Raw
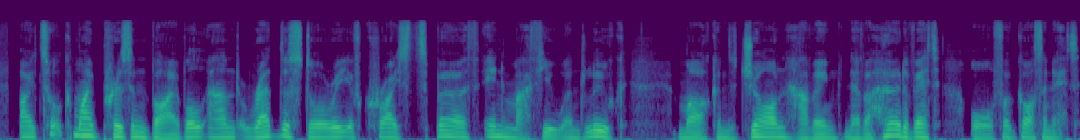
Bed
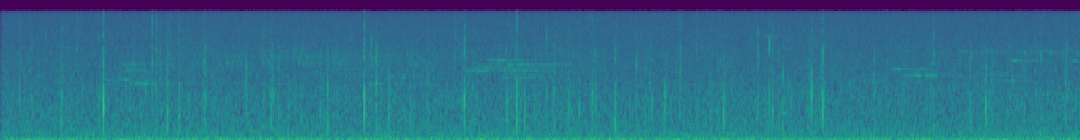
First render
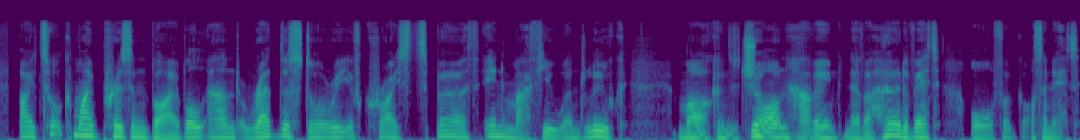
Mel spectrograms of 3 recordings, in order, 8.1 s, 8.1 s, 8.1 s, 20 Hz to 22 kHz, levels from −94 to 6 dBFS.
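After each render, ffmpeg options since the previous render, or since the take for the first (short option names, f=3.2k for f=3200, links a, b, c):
-filter_complex "[0:a]asettb=1/sr,asplit=3[a][b][c];[a]atrim=end=2.334[d];[b]atrim=start=2.33:end=3.6,asetpts=PTS-STARTPTS,afade=t=in:d=0.004:c=qsin,afade=t=out:st=1.266:d=0.004:c=qsin,equalizer=f=490:w=1.4:g=-6[e];[c]atrim=start=3.596[f];[d][e]acrossfade=d=0.004:c1=hsin:c2=qsin[g];[g][f]acrossfade=d=0.004:c1=qsin:c2=hsin,asettb=1/sr,asplit=3[h][i][j];[h]atrim=end=5.114[k];[i]atrim=start=5.11:end=6.24,asetpts=PTS-STARTPTS,afade=t=in:d=0.004:c=qsin,afade=t=out:st=1.126:d=0.004:c=qsin,asplit=2[l][m];[m]adelay=25,volume=-3.5dB[n];[l][n]amix=inputs=2:normalize=0,atrim=end_sample=49833[o];[j]atrim=start=6.236[p];[k][o]acrossfade=d=0.004:c1=hsin:c2=qsin[q];[q][p]acrossfade=d=0.004:c1=qsin:c2=hsin,asplit=2[r][s];[r]atrim=end=7.74,asetpts=PTS-STARTPTS,afade=t=out:st=7.33:d=0.41[t];[s]atrim=start=7.74,asetpts=PTS-STARTPTS,afade=t=in:d=0.004:c=hsin[u];[t][u]concat=n=2:v=0:a=1"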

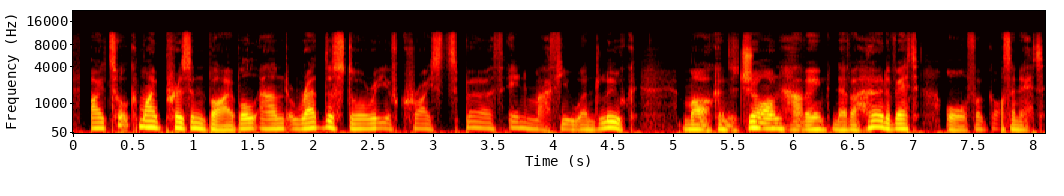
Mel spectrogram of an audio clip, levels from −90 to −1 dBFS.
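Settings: -filter_complex "[0:a]asettb=1/sr,asplit=3[a][b][c];[a]atrim=end=2.524[d];[b]atrim=start=2.52:end=4.16,asetpts=PTS-STARTPTS,afade=t=in:d=0.004:c=qsin,afade=t=out:st=1.636:d=0.004:c=qsin,acompressor=threshold=-35dB:ratio=4:attack=3.2:release=140:knee=1:detection=peak[e];[c]atrim=start=4.156[f];[d][e]acrossfade=d=0.004:c1=hsin:c2=qsin[g];[g][f]acrossfade=d=0.004:c1=qsin:c2=hsin"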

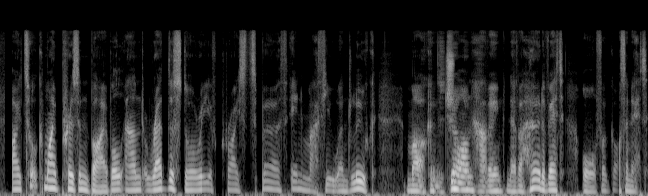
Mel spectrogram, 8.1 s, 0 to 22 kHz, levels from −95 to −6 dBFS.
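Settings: -filter_complex "[0:a]asplit=3[a][b][c];[a]afade=t=out:st=1.52:d=0.02[d];[b]agate=range=-34dB:threshold=-42dB:ratio=16:release=100:detection=peak,afade=t=in:st=1.52:d=0.02,afade=t=out:st=2.91:d=0.02[e];[c]afade=t=in:st=2.91:d=0.02[f];[d][e][f]amix=inputs=3:normalize=0,asettb=1/sr,asplit=3[g][h][i];[g]atrim=end=5.414[j];[h]atrim=start=5.41:end=5.88,asetpts=PTS-STARTPTS,afade=t=in:d=0.004:c=qsin,afade=t=out:st=0.466:d=0.004:c=qsin,asplit=2[k][l];[l]adelay=14,volume=-5.5dB[m];[k][m]amix=inputs=2:normalize=0,atrim=end_sample=20727[n];[i]atrim=start=5.876[o];[j][n]acrossfade=d=0.004:c1=hsin:c2=qsin[p];[p][o]acrossfade=d=0.004:c1=qsin:c2=hsin"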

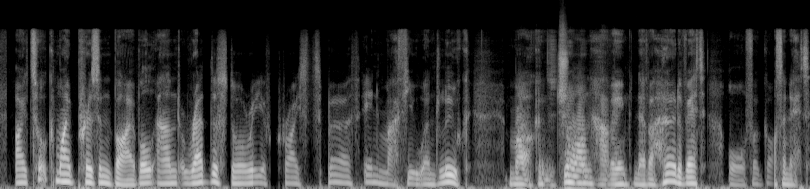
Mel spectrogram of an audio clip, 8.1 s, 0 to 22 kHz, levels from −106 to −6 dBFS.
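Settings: -filter_complex "[0:a]asettb=1/sr,asplit=3[a][b][c];[a]atrim=end=1.974[d];[b]atrim=start=1.97:end=3.71,asetpts=PTS-STARTPTS,afade=t=in:d=0.004:c=qsin,afade=t=out:st=1.736:d=0.004:c=qsin,lowpass=2.8k[e];[c]atrim=start=3.706[f];[d][e]acrossfade=d=0.004:c1=hsin:c2=qsin[g];[g][f]acrossfade=d=0.004:c1=qsin:c2=hsin,asettb=1/sr,asplit=3[h][i][j];[h]atrim=end=5.114[k];[i]atrim=start=5.11:end=6.15,asetpts=PTS-STARTPTS,afade=t=in:d=0.004:c=qsin,afade=t=out:st=1.036:d=0.004:c=qsin,aeval=exprs='(tanh(8.91*val(0)+0.6)-tanh(0.6))/8.91':c=same[l];[j]atrim=start=6.146[m];[k][l]acrossfade=d=0.004:c1=hsin:c2=qsin[n];[n][m]acrossfade=d=0.004:c1=qsin:c2=hsin,asettb=1/sr,asplit=3[o][p][q];[o]atrim=end=7.004[r];[p]atrim=start=7:end=7.74,asetpts=PTS-STARTPTS,afade=t=in:d=0.004:c=qsin,afade=t=out:st=0.736:d=0.004:c=qsin,acompressor=threshold=-43dB:ratio=2:attack=3.2:release=140:knee=1:detection=peak[s];[q]atrim=start=7.736[t];[r][s]acrossfade=d=0.004:c1=hsin:c2=qsin[u];[u][t]acrossfade=d=0.004:c1=qsin:c2=hsin"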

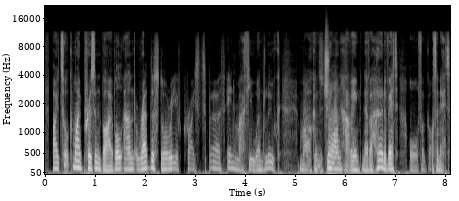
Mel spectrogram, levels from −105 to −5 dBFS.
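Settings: -filter_complex "[0:a]asplit=3[a][b][c];[a]afade=t=out:st=2.87:d=0.02[d];[b]acompressor=threshold=-42dB:ratio=6:attack=3.2:release=140:knee=1:detection=peak,afade=t=in:st=2.87:d=0.02,afade=t=out:st=3.34:d=0.02[e];[c]afade=t=in:st=3.34:d=0.02[f];[d][e][f]amix=inputs=3:normalize=0,asettb=1/sr,asplit=3[g][h][i];[g]atrim=end=4.304[j];[h]atrim=start=4.3:end=5.3,asetpts=PTS-STARTPTS,afade=t=in:d=0.004:c=qsin,afade=t=out:st=0.996:d=0.004:c=qsin,acompressor=threshold=-34dB:ratio=4:attack=3.2:release=140:knee=1:detection=peak[k];[i]atrim=start=5.296[l];[j][k]acrossfade=d=0.004:c1=hsin:c2=qsin[m];[m][l]acrossfade=d=0.004:c1=qsin:c2=hsin"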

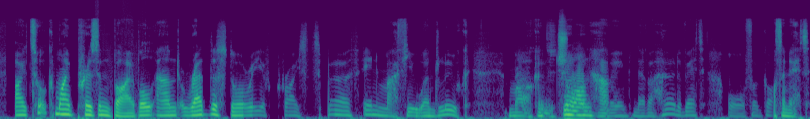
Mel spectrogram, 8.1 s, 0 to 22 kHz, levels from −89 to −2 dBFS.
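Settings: -filter_complex "[0:a]asettb=1/sr,asplit=3[a][b][c];[a]atrim=end=0.954[d];[b]atrim=start=0.95:end=1.46,asetpts=PTS-STARTPTS,afade=t=in:d=0.004:c=qsin,afade=t=out:st=0.506:d=0.004:c=qsin,aeval=exprs='val(0)*gte(abs(val(0)),0.00316)':c=same[e];[c]atrim=start=1.456[f];[d][e]acrossfade=d=0.004:c1=hsin:c2=qsin[g];[g][f]acrossfade=d=0.004:c1=qsin:c2=hsin,asettb=1/sr,asplit=3[h][i][j];[h]atrim=end=2.434[k];[i]atrim=start=2.43:end=2.89,asetpts=PTS-STARTPTS,afade=t=in:d=0.004:c=qsin,afade=t=out:st=0.456:d=0.004:c=qsin,lowshelf=f=480:g=-10[l];[j]atrim=start=2.886[m];[k][l]acrossfade=d=0.004:c1=hsin:c2=qsin[n];[n][m]acrossfade=d=0.004:c1=qsin:c2=hsin,asettb=1/sr,asplit=3[o][p][q];[o]atrim=end=6.094[r];[p]atrim=start=6.09:end=7.65,asetpts=PTS-STARTPTS,afade=t=in:d=0.004:c=qsin,afade=t=out:st=1.556:d=0.004:c=qsin,acompressor=threshold=-47dB:ratio=3:attack=3.2:release=140:knee=1:detection=peak[s];[q]atrim=start=7.646[t];[r][s]acrossfade=d=0.004:c1=hsin:c2=qsin[u];[u][t]acrossfade=d=0.004:c1=qsin:c2=hsin"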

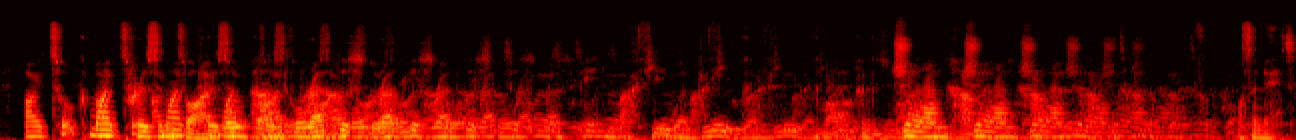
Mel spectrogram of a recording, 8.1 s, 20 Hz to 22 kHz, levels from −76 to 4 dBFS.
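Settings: -filter_complex "[0:a]asplit=2[a][b];[b]adelay=30,volume=-11dB[c];[a][c]amix=inputs=2:normalize=0,asplit=2[d][e];[e]aecho=0:1:440|792|1074|1299|1479:0.631|0.398|0.251|0.158|0.1[f];[d][f]amix=inputs=2:normalize=0"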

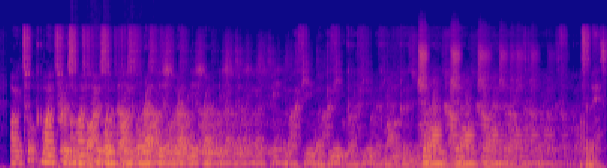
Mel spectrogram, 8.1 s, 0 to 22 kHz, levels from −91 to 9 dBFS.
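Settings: -filter_complex "[0:a]asplit=2[a][b];[b]adelay=45,volume=-5dB[c];[a][c]amix=inputs=2:normalize=0,asplit=2[d][e];[e]aecho=0:1:419:0.282[f];[d][f]amix=inputs=2:normalize=0"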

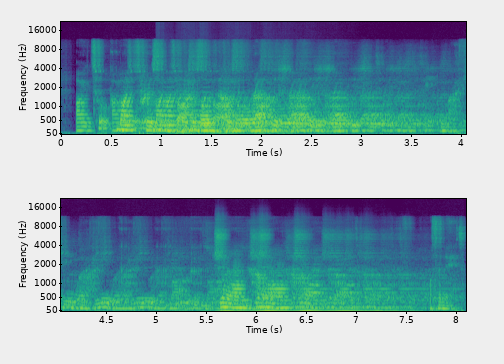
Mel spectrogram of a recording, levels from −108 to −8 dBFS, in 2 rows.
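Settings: -filter_complex "[0:a]asplit=2[a][b];[b]adelay=355,lowpass=f=4.8k:p=1,volume=-4.5dB,asplit=2[c][d];[d]adelay=355,lowpass=f=4.8k:p=1,volume=0.34,asplit=2[e][f];[f]adelay=355,lowpass=f=4.8k:p=1,volume=0.34,asplit=2[g][h];[h]adelay=355,lowpass=f=4.8k:p=1,volume=0.34[i];[a][c][e][g][i]amix=inputs=5:normalize=0"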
